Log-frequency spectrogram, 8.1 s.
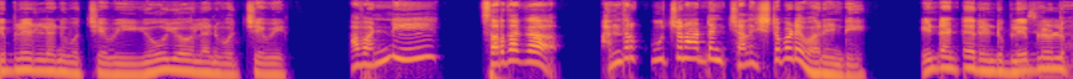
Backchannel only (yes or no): yes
